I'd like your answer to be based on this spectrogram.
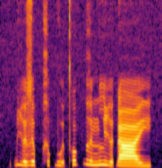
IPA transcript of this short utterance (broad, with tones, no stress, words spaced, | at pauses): ɓi˧˩ə̯ zə˨˩p̚xə˨˩p̚vṵ˧˨ə̯t̪ʰɔ˦˥k̚ ɣə˨˦nli˧˩ə̯ɗaː˨˩j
